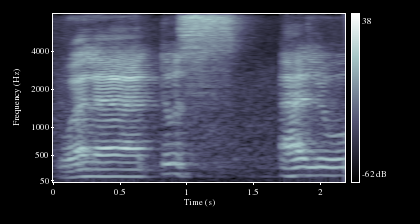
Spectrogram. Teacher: Sin di situ ada safir, hamas, huruf ta dengan sin. Jadi sin walaupun dia hamas, dia adalah bersifat safir, berdesir, safir.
